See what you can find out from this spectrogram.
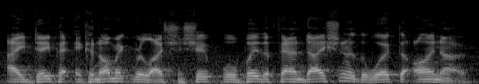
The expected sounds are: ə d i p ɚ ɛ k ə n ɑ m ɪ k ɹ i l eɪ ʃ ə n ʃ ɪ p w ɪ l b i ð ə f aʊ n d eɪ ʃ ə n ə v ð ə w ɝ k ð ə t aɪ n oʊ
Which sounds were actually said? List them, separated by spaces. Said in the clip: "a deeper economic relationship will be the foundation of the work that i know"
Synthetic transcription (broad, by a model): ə d i p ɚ ɛ k ə n ɑ m ɪ k ɹ i l eɪ ʃ ə n ʃ ɪ p w ɪ l b i ð ə f aʊ n d eɪ ʃ ə n ə v ð ə w ɝ k ð ə t aɪ n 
